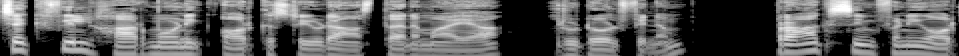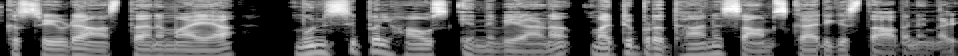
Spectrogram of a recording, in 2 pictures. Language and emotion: Malayalam, neutral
